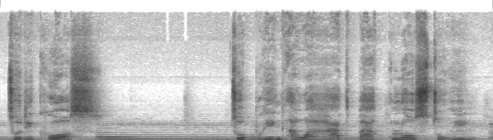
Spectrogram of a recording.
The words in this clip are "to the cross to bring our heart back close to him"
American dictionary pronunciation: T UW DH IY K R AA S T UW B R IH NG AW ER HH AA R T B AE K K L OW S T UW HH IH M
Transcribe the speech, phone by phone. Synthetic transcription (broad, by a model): T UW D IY K R AA S T UW B R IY NG AW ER HH AA T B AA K K L OW S T UW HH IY M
